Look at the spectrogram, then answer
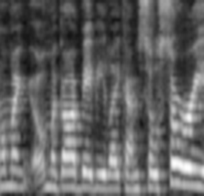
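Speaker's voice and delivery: acted, tearful crying voice. Retelling being startled by her son, acting out a tearful apology. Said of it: "I was so startled and I started to cry".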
